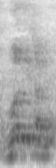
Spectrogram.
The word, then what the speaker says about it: worthy: 자, worth 할 때는 자, 이 발음이죠. worth 무성음입니다. 자, 이 y가 붙으면 자, 자음과 자음 경력을 받아서 이게 유성음만 되죠. 따라서 worthy라고 읽어야 됩니다.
